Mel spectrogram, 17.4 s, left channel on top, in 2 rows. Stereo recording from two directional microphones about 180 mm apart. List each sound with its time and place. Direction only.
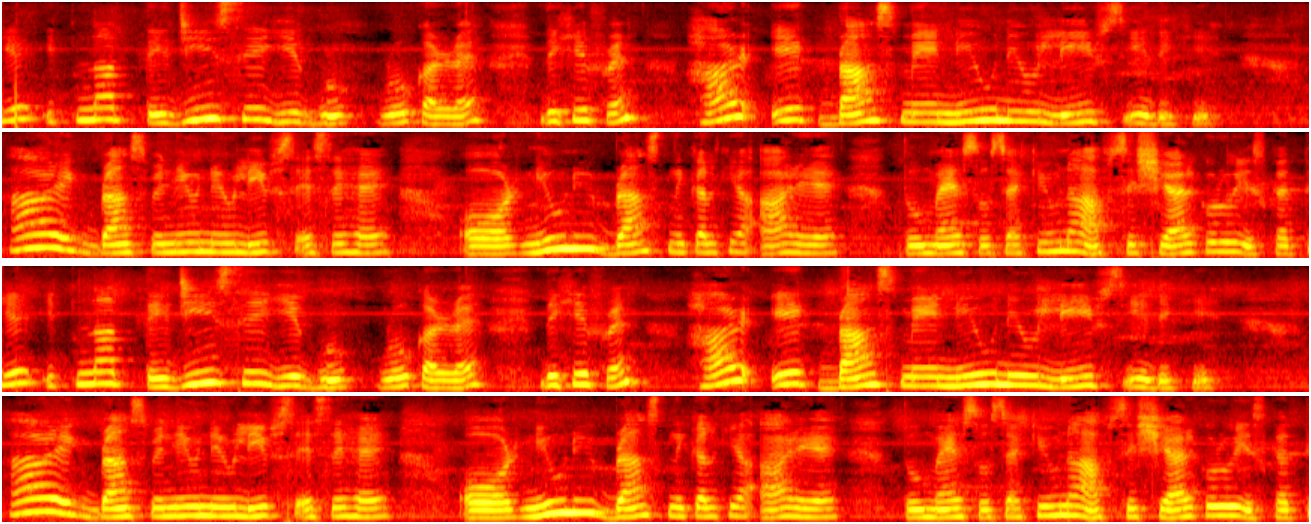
0.6 s speech: 50° right (ahead or behind)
